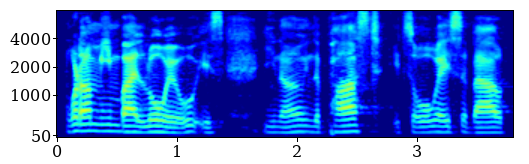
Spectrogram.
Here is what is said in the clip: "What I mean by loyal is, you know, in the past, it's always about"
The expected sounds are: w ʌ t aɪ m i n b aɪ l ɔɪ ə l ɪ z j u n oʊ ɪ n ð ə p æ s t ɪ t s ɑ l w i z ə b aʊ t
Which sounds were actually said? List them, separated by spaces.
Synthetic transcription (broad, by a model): w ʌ t aɪ m i n b aɪ l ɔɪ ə l ɪ z j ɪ n oʊ ɪ n ð ə p æ s t ɪ t s ɑ l w i z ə b aʊ t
